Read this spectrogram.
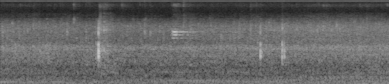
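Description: A bird's beak taps against a plastic cup.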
